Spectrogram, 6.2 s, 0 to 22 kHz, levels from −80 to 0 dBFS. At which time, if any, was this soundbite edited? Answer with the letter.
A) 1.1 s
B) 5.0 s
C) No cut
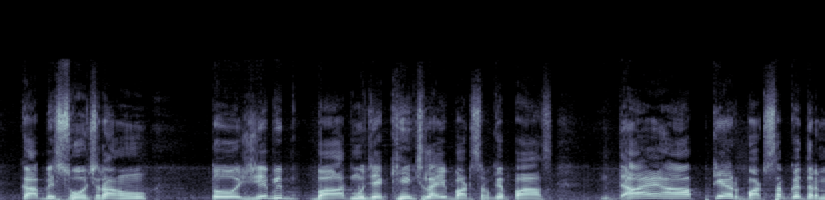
C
